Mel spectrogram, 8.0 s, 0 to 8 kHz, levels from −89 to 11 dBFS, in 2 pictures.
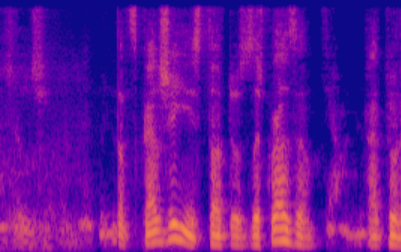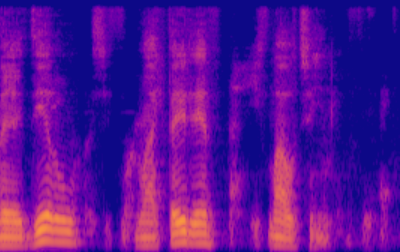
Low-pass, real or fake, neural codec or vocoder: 7.2 kHz; fake; codec, 16 kHz, 0.5 kbps, FunCodec, trained on LibriTTS, 25 frames a second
